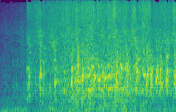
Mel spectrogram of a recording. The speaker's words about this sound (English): These chickens are not crossing the road. With Taiwan's recent cold spell, they are staying inside their coop, where it's still too cold to lay their eggs.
